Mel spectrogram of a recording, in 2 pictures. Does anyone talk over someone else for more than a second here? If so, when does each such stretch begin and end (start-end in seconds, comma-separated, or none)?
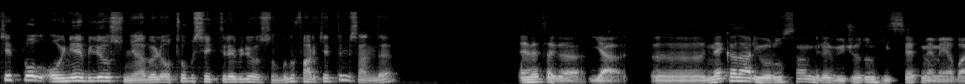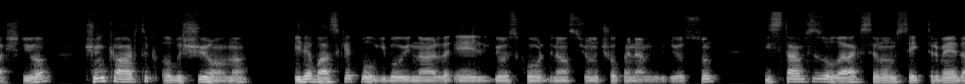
none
